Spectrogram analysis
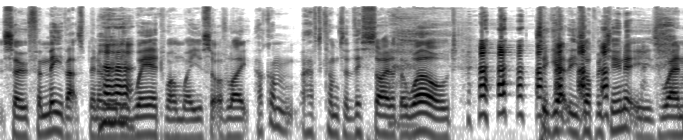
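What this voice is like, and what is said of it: British accent. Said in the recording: “accent ... I keep forgetting I have an accent ... It's British”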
